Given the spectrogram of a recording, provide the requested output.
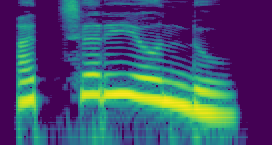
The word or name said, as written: ಅಚ್ಚರಿಯೊಂದು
